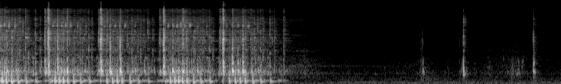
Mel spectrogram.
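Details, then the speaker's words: Sviatiaz BT-430 petrol brush cutter on choke after a refuel. Engine bursts into ragged, uneven firing for a few seconds, then dies; the owner next tries without choke. Plug is soaked. Flooded, failing spark plug; a new plug fixed it. "Ой а щось биркнула бачите биркнула биркнула але чомусь зразу заглохла попробуємо виключити падсосика і завести знову"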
